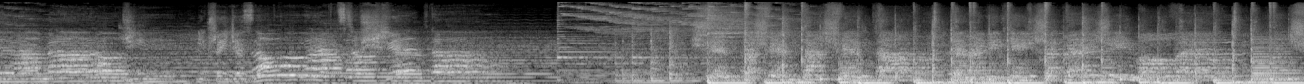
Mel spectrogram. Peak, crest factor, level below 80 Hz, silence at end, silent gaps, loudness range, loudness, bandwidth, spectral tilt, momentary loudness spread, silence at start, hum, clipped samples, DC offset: 0 dBFS; 12 dB; -18 dBFS; 0 s; none; 4 LU; -13 LUFS; over 20 kHz; -4.5 dB/octave; 8 LU; 0 s; none; under 0.1%; under 0.1%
